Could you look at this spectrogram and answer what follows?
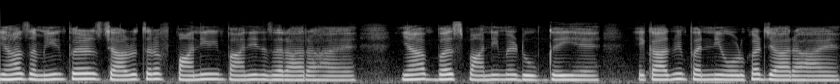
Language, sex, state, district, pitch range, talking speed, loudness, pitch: Hindi, female, Uttar Pradesh, Jalaun, 210-235 Hz, 195 wpm, -14 LUFS, 220 Hz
